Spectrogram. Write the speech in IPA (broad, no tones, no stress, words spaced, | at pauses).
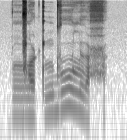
ŋ͡ǁɔʈndulɯħ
